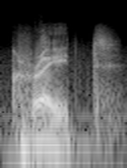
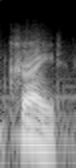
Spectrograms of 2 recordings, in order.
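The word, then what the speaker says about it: krait: First, the crate. You spell it K-R-A-I-T.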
